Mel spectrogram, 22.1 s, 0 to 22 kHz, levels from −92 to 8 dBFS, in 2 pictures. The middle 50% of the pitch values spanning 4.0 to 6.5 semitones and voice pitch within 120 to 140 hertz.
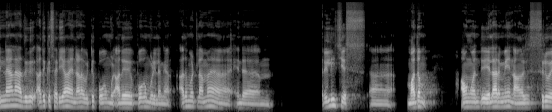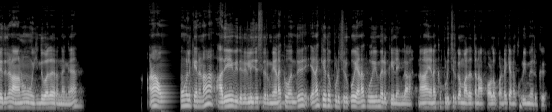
No: average, 3.6 semitones; low, 135 Hz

